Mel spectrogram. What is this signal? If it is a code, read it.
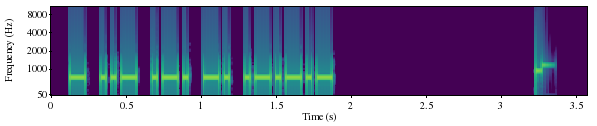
Morse code, heard as a keyed tone, about 34 wpm, 700 Hz. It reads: TURN.
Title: Sentences from Top 600 Words 35wpm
